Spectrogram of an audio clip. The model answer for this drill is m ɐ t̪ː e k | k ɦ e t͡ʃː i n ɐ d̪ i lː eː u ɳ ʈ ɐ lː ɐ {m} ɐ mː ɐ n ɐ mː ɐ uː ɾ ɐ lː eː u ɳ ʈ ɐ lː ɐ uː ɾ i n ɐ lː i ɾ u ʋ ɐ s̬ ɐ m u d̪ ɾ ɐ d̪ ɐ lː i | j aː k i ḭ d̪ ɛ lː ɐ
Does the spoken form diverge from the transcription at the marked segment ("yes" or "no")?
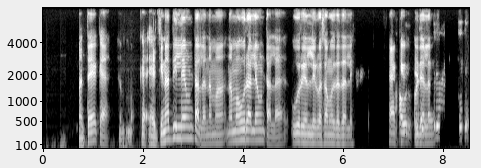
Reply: yes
